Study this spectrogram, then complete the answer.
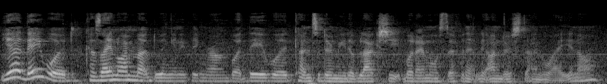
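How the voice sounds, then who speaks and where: Over noticeable background noise and audible room echo, a woman with a very deep, low pitch talks at a very fast pace with lively intonation and hardly any pauses. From Jamaica, Ocho Rios. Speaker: singer-songwriter. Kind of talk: interview. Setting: studio.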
